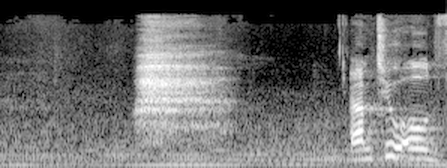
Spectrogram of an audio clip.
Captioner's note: sighs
